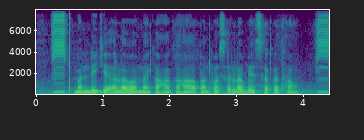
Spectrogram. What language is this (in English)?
Chhattisgarhi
